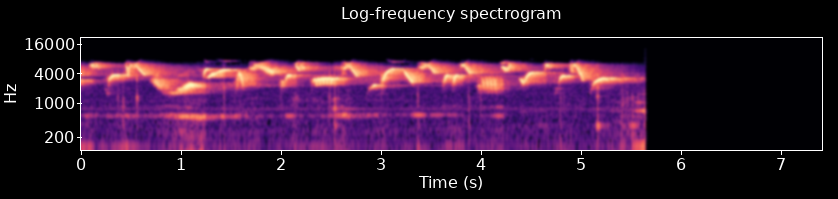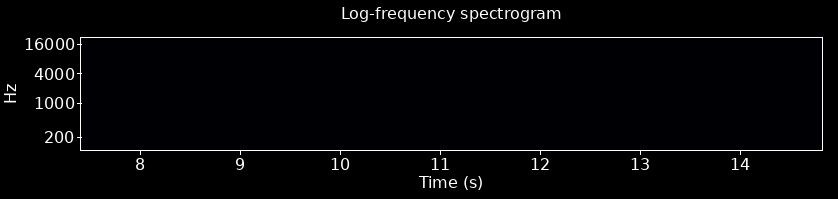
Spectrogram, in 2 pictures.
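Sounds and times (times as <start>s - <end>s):
black-throated seedeater singing a long rapid warble: 0.0s - 5.7s.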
